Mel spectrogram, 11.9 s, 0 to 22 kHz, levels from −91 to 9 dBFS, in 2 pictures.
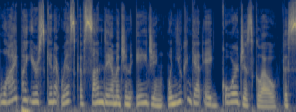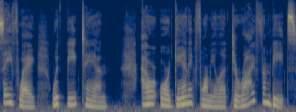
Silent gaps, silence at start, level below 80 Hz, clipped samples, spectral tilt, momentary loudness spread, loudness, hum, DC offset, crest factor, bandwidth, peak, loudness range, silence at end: none; 0 s; -46 dBFS; under 0.1%; -3.5 dB/octave; 17 LU; -28 LUFS; none; under 0.1%; 22 dB; over 20 kHz; -8 dBFS; 8 LU; 0 s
